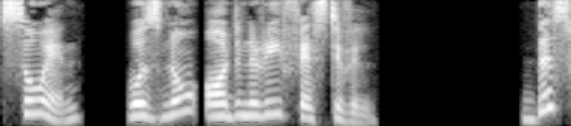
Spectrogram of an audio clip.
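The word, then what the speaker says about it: Samhain: the beginning of winter with a festival called samine samine pronounced soen was no ordinary Festival this was the Celtic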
